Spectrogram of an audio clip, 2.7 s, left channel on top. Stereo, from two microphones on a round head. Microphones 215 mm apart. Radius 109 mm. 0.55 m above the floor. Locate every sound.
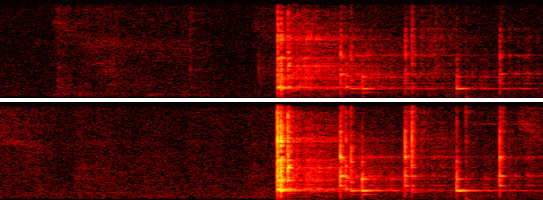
1.4 s a chime: 60° right (ahead or behind), 0.9 m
